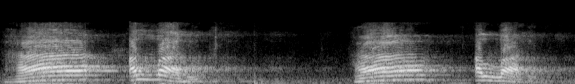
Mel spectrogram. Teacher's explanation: أي بقصر هاء، تقصر تقول ها، هذا قصر فقط، وتثبت همزة القطع للفظة الجلالة فيصير ها الله، ها الله، هذه لغة.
